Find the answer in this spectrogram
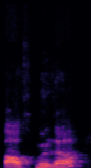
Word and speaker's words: Bauchmueller: So yeah, my last name is Bauchmueller.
